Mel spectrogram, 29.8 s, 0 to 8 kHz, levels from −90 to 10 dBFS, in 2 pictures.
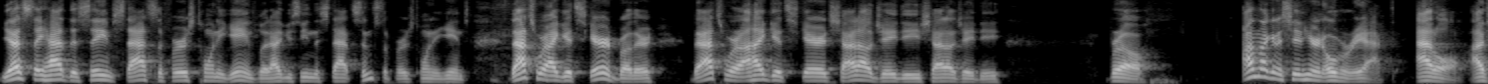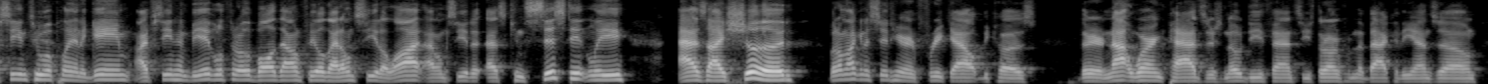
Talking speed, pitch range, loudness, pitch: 220 wpm, 120-165 Hz, -23 LUFS, 140 Hz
